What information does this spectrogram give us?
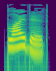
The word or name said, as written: blighted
